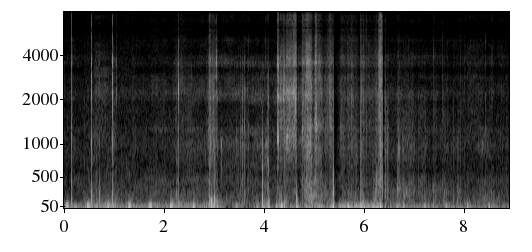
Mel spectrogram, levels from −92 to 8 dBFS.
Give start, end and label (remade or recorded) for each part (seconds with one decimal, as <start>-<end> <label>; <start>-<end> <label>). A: 0.0-0.4 remade; 0.4-1.4 recorded; 1.4-8.9 remade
